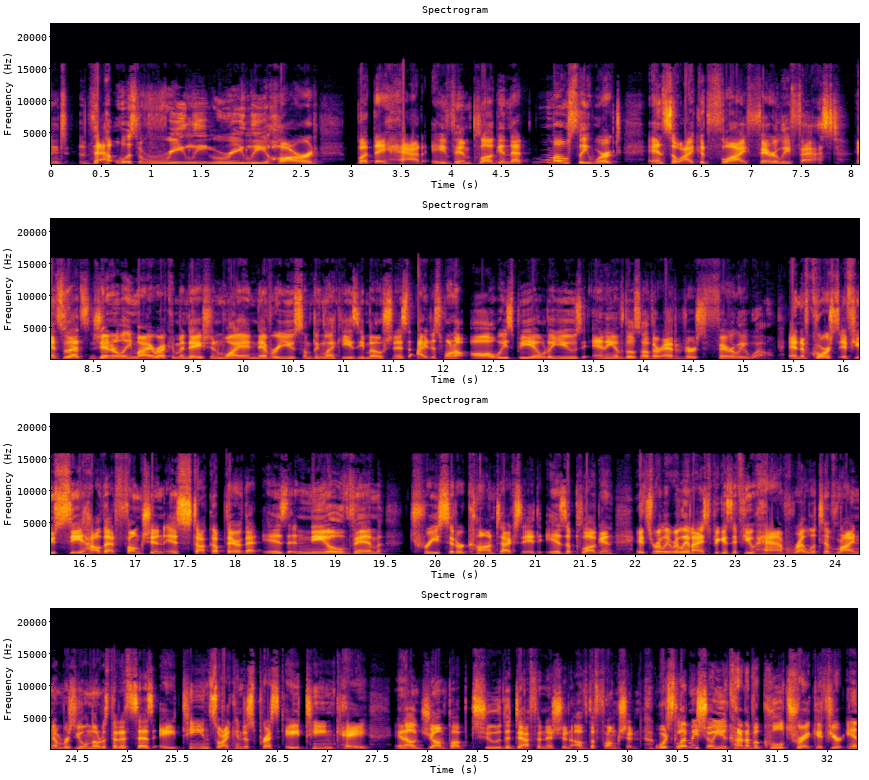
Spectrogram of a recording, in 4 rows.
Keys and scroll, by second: 25.8-27.2 typing, 31.9 j.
